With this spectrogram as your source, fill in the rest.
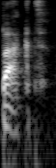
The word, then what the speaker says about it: Bakkt: are blaming bad reception about the situation with Bakkt. That's how you pronounce it.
